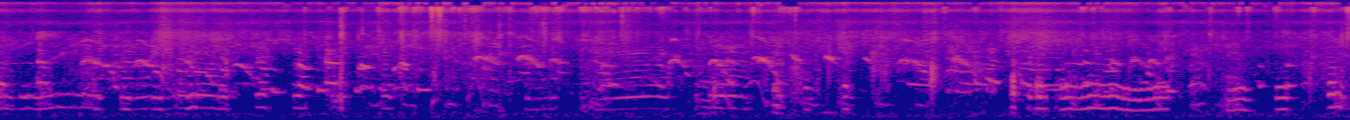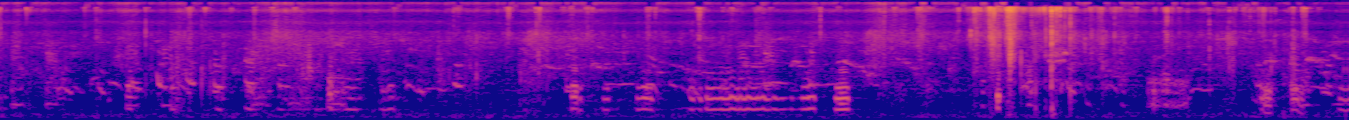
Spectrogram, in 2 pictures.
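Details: Crowded chicken farm with roosters and hens: continuous overlapping clucking and cackling, nasal harmonic notes rising and falling, a few sharp knocks, and a louder outburst near the end.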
